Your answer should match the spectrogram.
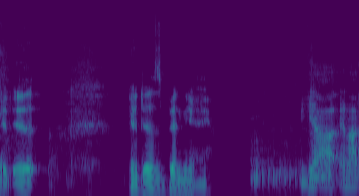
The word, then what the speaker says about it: beignet: things correctly and so I called these desserts bayet I said oh have you had their bayet okay I can see that I mean I have one to go ahead and go ahead and finish but I have one for you too bay you mispronounce something you know like the Revolutionary War Bay Nets I don't get it Revolutionary War a bayet is a gun I don't know that but beignet is actually what it's called it it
